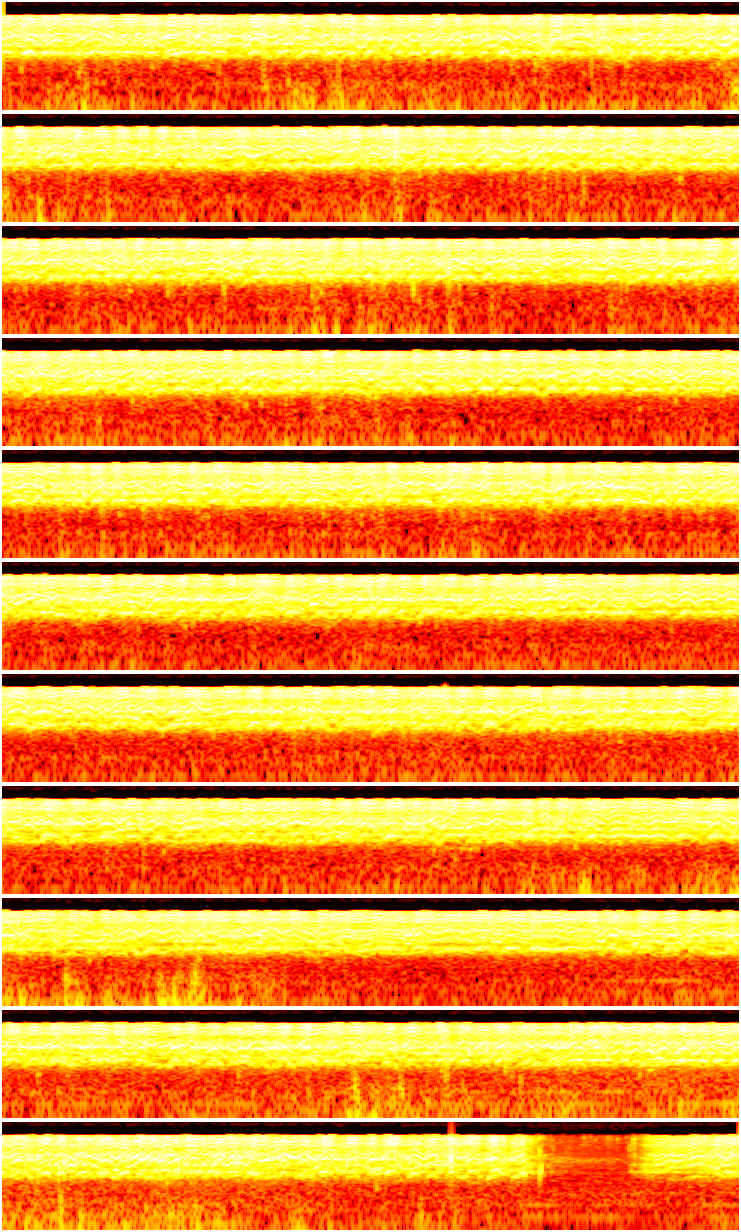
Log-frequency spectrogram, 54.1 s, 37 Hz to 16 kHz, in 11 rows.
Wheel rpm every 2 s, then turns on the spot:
220, 220, 210, 210, 210, 220, 210, 210, 210, 210, 210, 220, 210, 210, 220, 220, 210, 210, 210, 210, 210, 210, 200, 200, 200, 190, 100.
none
